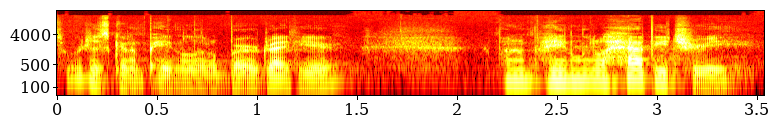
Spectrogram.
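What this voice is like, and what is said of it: Soothing, soft imitated voice. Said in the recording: “he would have this soothing, soft little voice ... his voice is so soothing”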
